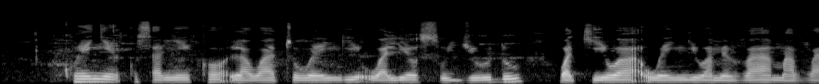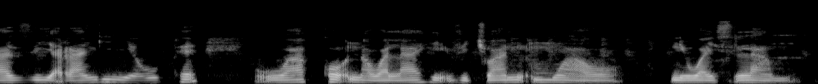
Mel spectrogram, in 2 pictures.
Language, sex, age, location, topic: Swahili, female, 25-35, Mombasa, government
